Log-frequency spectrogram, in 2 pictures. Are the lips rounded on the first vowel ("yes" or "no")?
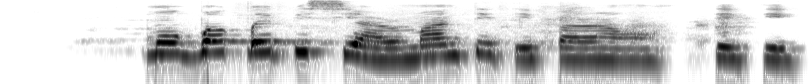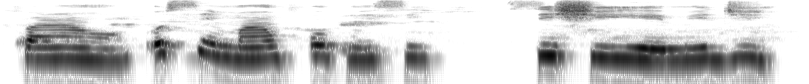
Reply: yes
